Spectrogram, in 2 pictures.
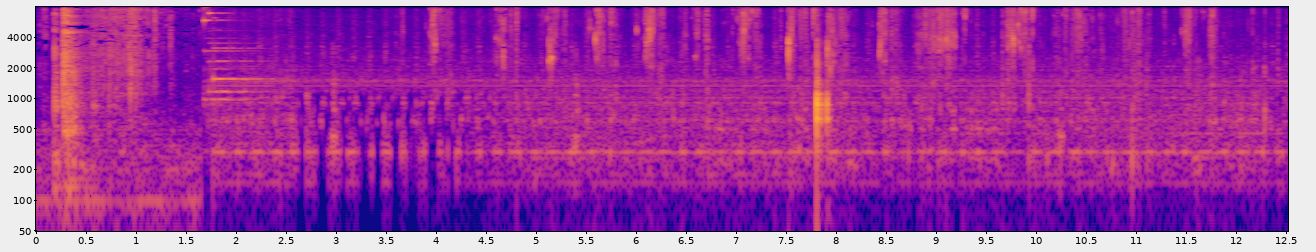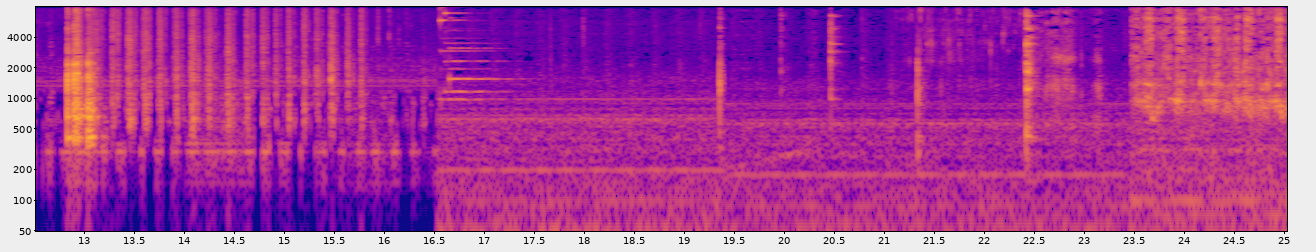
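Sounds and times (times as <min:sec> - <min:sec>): water drips and splatters: 0:21.2 - 0:22.4.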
